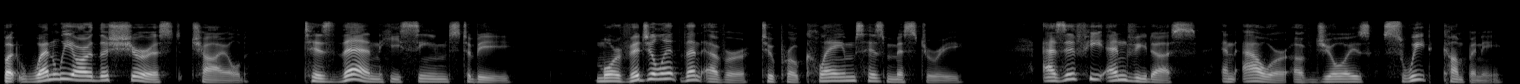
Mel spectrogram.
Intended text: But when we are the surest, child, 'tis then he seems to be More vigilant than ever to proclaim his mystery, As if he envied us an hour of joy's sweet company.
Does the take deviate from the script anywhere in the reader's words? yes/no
yes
